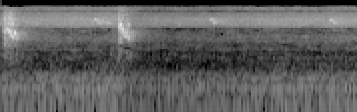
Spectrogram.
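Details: Sparrow giving two bright, high chirps, one at the very start and another just over a second later, each dropping quickly in pitch, followed by faint distant chirps against a low steady hiss.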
